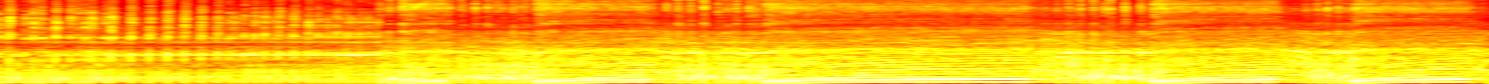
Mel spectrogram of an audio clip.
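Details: Husqvarna two-stroke leaf blower, long unused, first start after retrofitting a smaller fuel tank in place of a backordered part: it catches and revs up and down cleanly with the throttle; it runs and responds properly.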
